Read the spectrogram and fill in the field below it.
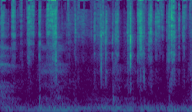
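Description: Scissors trim a small edge of paper for a handmade craft piece. There is a quiet, close series of quick snips and rustles, heard alone.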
